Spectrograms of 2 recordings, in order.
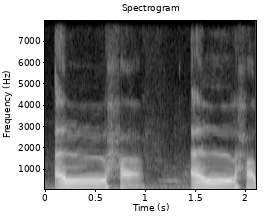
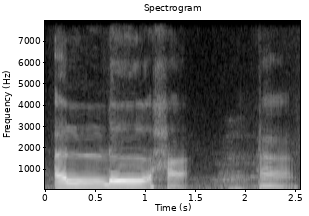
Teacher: lamnya jangan sampai dilepas dulu baru masuk ke ha tapi melepaskannya bersama masuknya huruf ha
